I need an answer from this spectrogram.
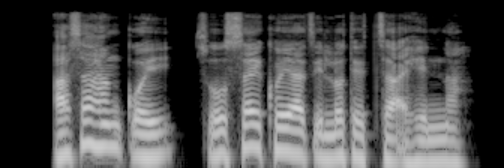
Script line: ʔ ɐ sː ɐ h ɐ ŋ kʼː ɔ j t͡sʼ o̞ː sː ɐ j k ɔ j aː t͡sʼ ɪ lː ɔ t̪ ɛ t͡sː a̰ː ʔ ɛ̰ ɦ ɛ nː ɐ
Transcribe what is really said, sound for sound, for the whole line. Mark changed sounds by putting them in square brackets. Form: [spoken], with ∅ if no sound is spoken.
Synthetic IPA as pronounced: ʔ ɐ [s] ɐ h ɐ ŋ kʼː ɔ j t͡sʼ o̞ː sː ɐ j k ɔ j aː t͡sʼ ɪ lː ɔ t̪ ɛ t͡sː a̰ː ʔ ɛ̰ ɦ ɛ nː ɐ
